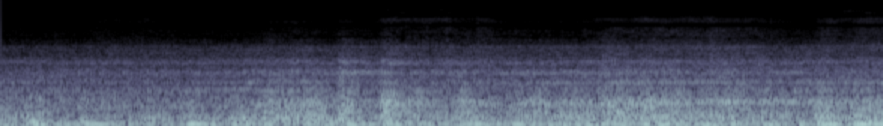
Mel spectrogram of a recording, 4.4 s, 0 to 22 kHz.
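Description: Tokyo Waterfront Area Rapid Transit 70-000 series electric train running, heard from inside the driver's cab: a steady low rumble of wheels on rail with running noise, growing slightly louder.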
